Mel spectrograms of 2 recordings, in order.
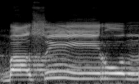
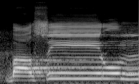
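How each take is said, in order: Both takes have the same delivery.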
